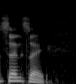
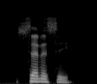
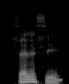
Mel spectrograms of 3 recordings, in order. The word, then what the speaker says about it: Senesi: we're gonna call him Sensei. Sensei scored. – Wait, and now how do you actually say it? – Senesi. – Senesi.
